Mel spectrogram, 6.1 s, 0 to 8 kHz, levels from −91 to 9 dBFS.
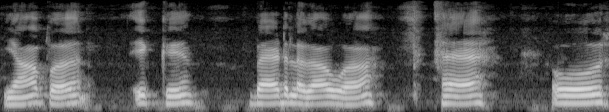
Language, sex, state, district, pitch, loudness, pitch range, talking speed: Hindi, female, Haryana, Jhajjar, 155 Hz, -13 LUFS, 150-165 Hz, 80 wpm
